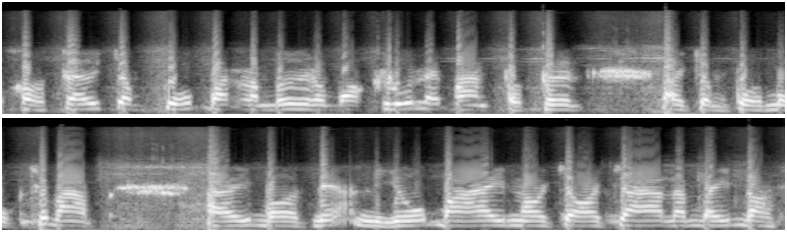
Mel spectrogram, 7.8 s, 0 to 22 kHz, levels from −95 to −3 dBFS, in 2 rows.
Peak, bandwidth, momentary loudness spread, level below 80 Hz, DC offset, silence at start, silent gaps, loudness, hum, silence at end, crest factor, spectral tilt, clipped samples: -2 dBFS; 16 kHz; 2 LU; -40 dBFS; under 0.1%; 0.05 s; none; -10 LUFS; none; 0 s; 8 dB; -5 dB/octave; under 0.1%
